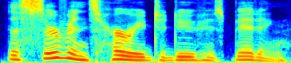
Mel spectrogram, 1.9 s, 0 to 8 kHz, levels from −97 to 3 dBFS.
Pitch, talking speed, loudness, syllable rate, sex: 165 Hz, 215 wpm, -15 LUFS, 5.5 syllables/s, female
